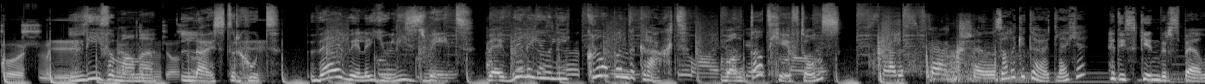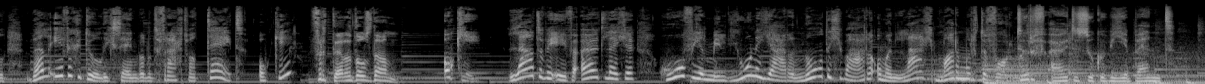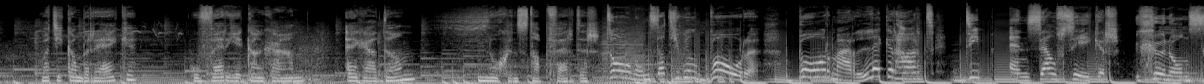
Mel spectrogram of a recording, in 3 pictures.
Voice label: showreel corporate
